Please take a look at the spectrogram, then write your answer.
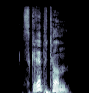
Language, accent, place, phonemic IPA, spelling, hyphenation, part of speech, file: German, Germany, Berlin, /ˈskʁɪptʊm/, Skriptum, Skrip‧tum, noun, De-Skriptum.ogg
- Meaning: alternative form of Skript (“script, transcript”)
